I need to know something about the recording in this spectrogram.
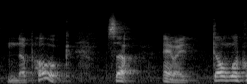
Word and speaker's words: Knappogue: kiss I realized that it wasn't nap hog it was Napo so anyway don't look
